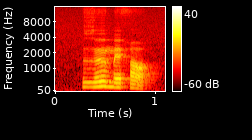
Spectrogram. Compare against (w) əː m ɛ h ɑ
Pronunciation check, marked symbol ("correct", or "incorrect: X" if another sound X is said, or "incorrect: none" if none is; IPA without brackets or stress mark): incorrect: ɣ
